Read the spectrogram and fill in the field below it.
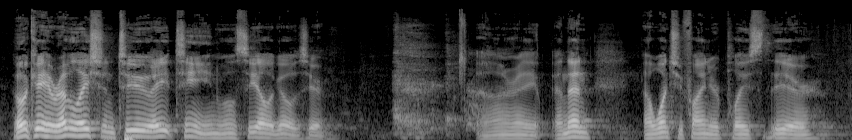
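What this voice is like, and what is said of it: Hoarse, failing voice. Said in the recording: “I've kind of losing my voice”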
